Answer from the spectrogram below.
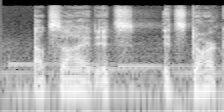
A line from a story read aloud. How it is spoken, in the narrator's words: I stuttered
